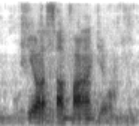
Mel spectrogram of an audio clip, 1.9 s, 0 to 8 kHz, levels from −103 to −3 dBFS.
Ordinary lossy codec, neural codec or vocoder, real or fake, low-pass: AAC, 48 kbps; codec, 16 kHz, 4.8 kbps, FACodec; fake; 7.2 kHz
